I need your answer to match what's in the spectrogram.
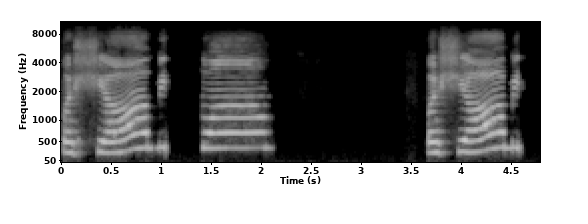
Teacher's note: यहां पर जो त है त का डबल हो जाएगा।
